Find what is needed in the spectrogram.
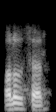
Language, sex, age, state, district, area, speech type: Nepali, male, 45-60, West Bengal, Darjeeling, rural, conversation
